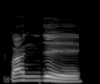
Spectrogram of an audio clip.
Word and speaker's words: Guangzhou: Guangzhou. – The Glazer one is a, like a factory in Guangzhou, a military factory. – Is how they say it. Guangzhou.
